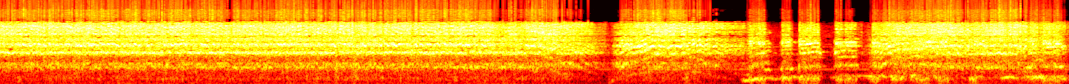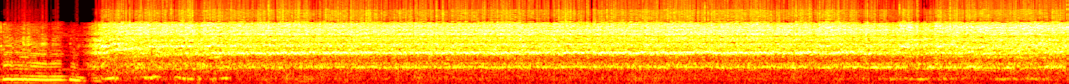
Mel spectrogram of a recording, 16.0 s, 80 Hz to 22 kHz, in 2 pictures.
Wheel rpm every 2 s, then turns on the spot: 240, 230, 90, 100, 120, 230, 240, 210.
none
